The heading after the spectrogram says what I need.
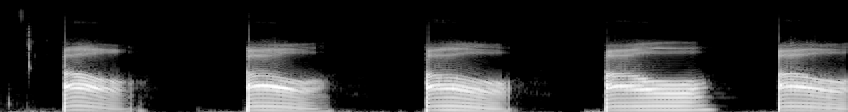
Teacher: Tepi lidah bagian depan kanan dan kiri menyusur sampai keduanya sampai ke ujung lidah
